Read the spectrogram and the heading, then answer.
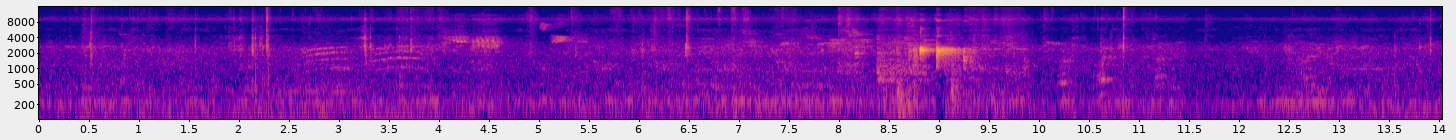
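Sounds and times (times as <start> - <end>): bird chirping: 2.8 - 5.7, 6.6 - 12.2.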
